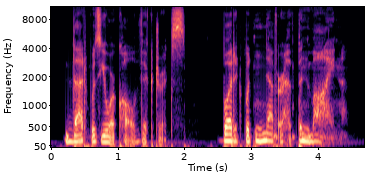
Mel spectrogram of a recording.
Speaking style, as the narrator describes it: he muttered

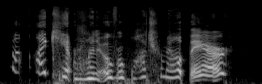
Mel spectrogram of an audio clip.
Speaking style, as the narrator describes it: she yelped

